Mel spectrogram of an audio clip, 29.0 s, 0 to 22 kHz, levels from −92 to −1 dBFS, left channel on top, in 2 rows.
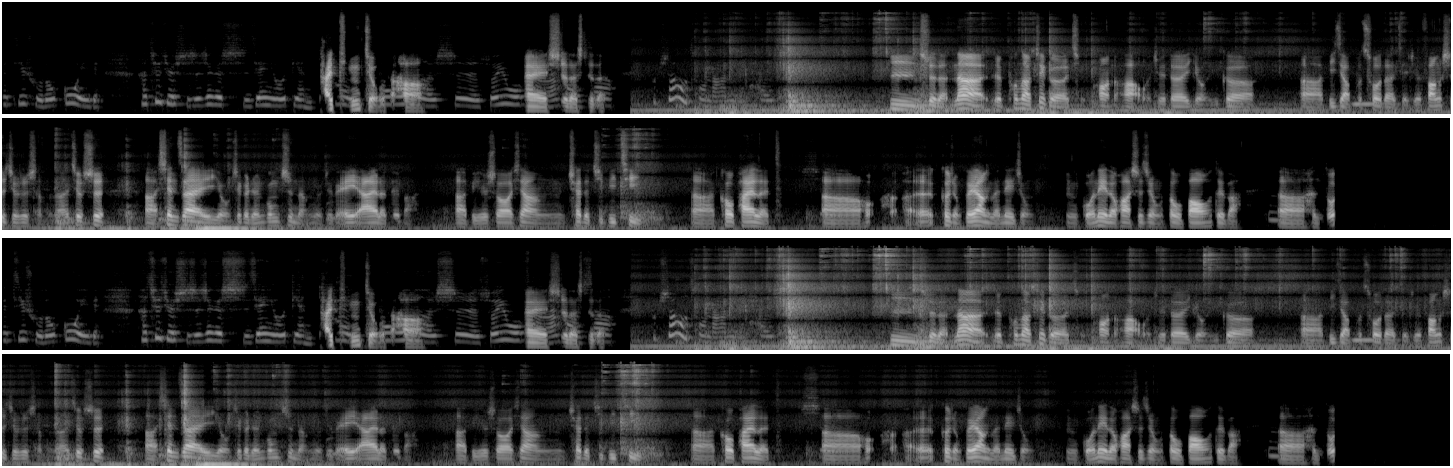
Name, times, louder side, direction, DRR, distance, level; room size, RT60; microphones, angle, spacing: voice 1, 0.0-8.0 17.7-18.1 22.5-23.1 27.1-27.6, right 2 dB, 60° right, 6.0 m, -54 dB
voice 2, 3.2-4.2 5.2-6.0 8.9-10.7 11.0-12.5 13.0-15.5 15.9-18.3 19.0-20.9 21.4-22.2 22.7-24.8 25.1-26.8 27.2-27.8, left 3 dB, 50° left, 1.9 m, -35 dB
sound 1, 6.3-22.2 22.5-22.8 23.3-25.0, right 3 dB, 40° right, 7.4 m, -45 dB
head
